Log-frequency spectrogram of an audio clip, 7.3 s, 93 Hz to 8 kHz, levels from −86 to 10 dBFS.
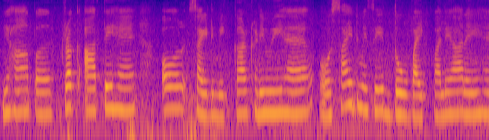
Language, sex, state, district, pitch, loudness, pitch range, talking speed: Hindi, female, Haryana, Rohtak, 220 Hz, -18 LUFS, 215-240 Hz, 180 wpm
